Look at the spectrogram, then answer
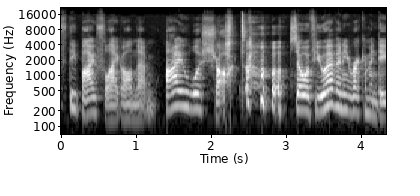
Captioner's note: laughter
